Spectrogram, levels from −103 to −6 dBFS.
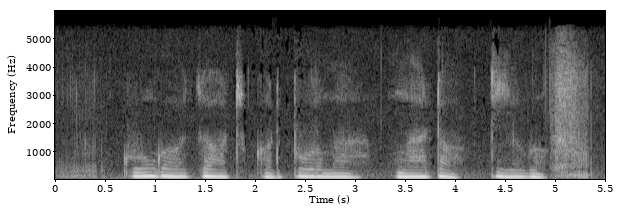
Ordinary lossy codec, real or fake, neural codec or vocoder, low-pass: AAC, 24 kbps; real; none; 5.4 kHz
